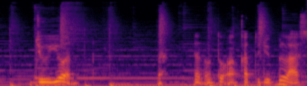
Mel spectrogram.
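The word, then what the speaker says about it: 十四: Misal, untuk angka 14 menjadi juyon.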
